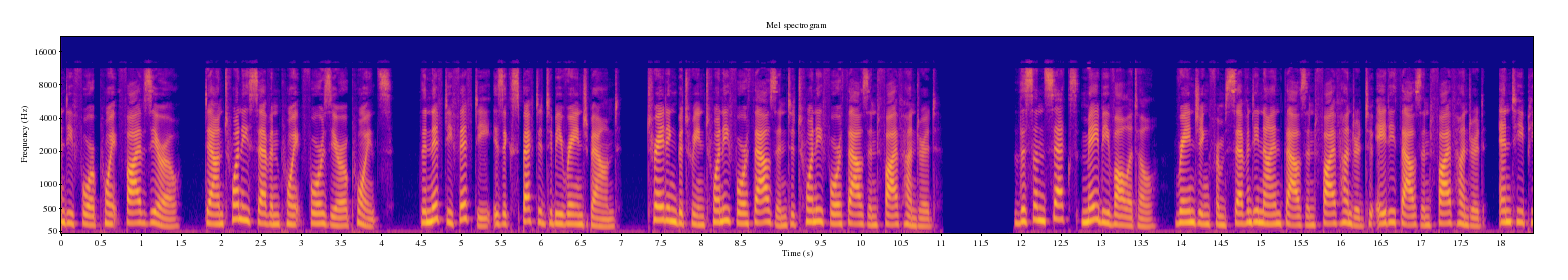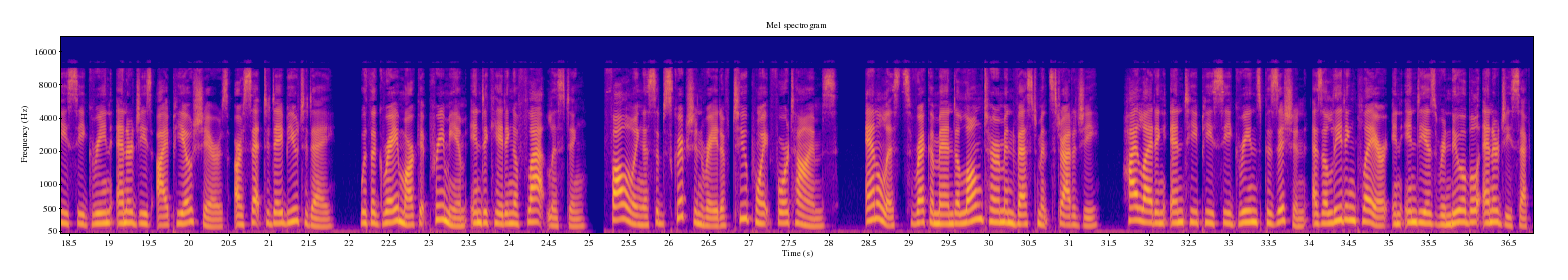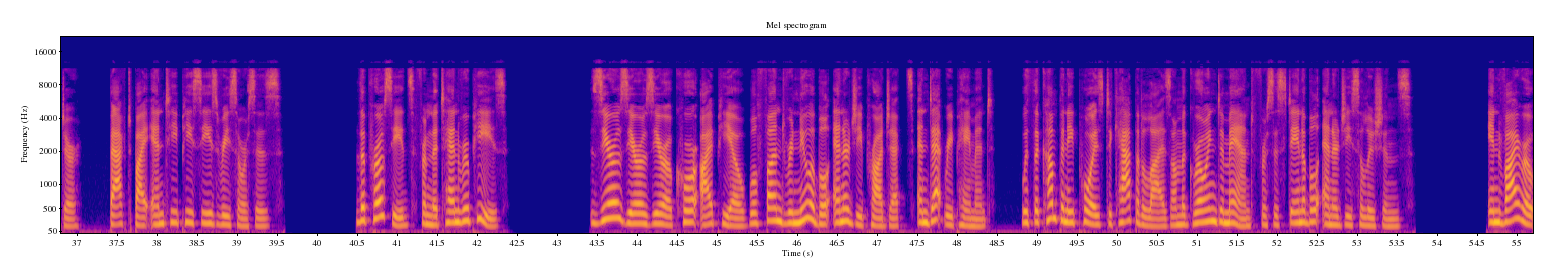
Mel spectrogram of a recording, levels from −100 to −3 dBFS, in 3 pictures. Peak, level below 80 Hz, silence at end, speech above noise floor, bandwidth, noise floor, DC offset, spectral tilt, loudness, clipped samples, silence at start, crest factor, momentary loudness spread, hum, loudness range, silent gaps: -6 dBFS; -60 dBFS; 0 s; over 66 dB; 12 kHz; under -90 dBFS; under 0.1%; -4.5 dB/octave; -24 LUFS; under 0.1%; 0 s; 18 dB; 9 LU; none; 3 LU; 11.11-11.82 s, 39.68-40.39 s, 42.48-43.31 s, 53.82-54.53 s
